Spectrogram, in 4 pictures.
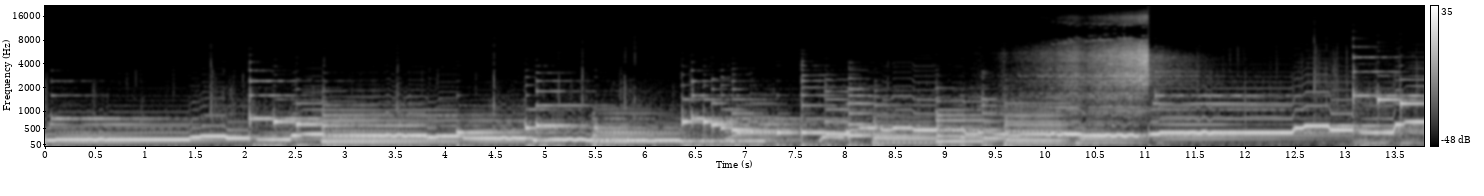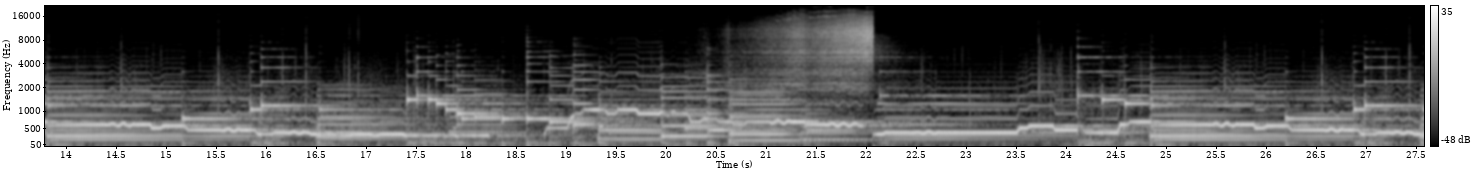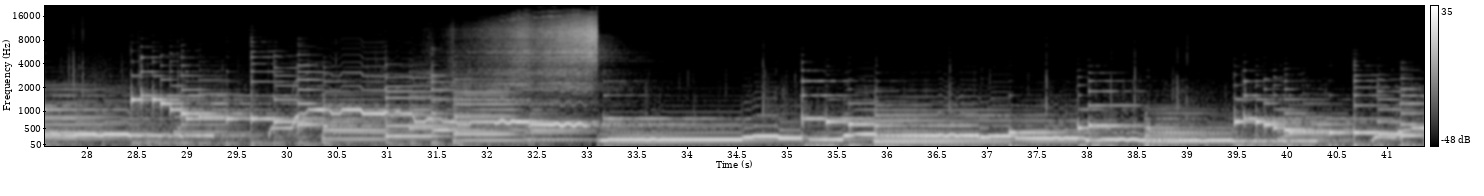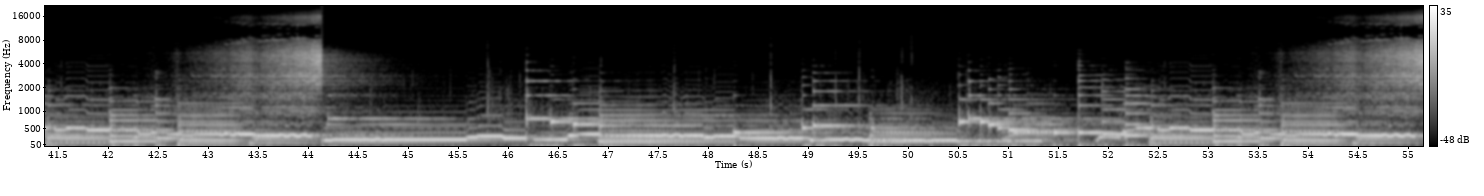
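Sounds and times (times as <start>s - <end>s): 
R and B piano melody loop in C minor: 0.0s - 55.1s.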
